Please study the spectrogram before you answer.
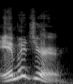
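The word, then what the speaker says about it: Imgur: say imer gonna know oh imager yeah imager yeah yeah no it's imager yeah but like it's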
